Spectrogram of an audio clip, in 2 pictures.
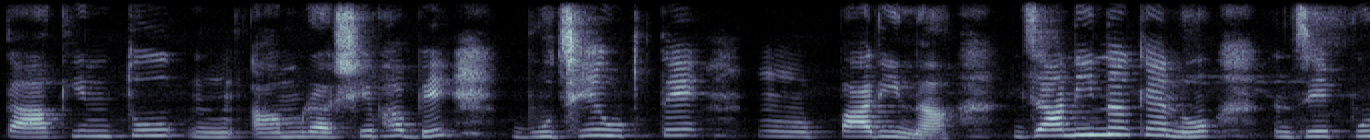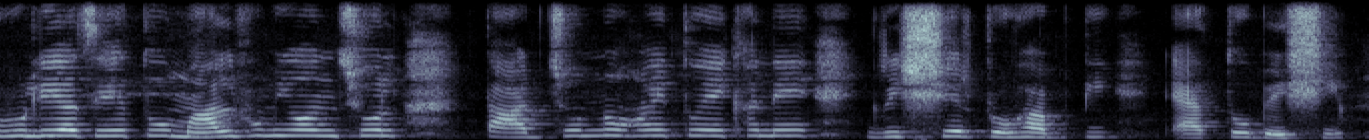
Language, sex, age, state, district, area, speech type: Bengali, female, 60+, West Bengal, Purulia, urban, spontaneous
